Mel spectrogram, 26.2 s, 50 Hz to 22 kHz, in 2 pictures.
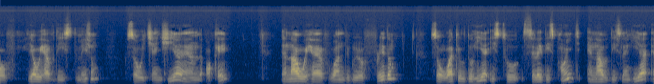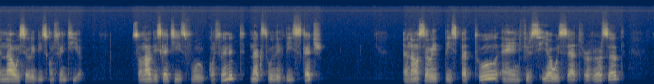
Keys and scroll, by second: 2.6-3.6 typing, 3.4 Return, 8.2 typing, 8.9 Escape.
